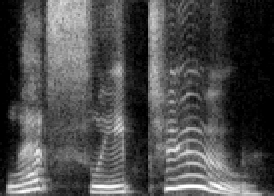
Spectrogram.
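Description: A woman's voice: fairly high pitch, huge pitch swings, drawn-out words, darkish tone, slightly rough, no room sound, pitched above the performer's own voice, heavily acted. A woman voicing a sensible, sleepy older sister who speaks patiently and a little wearily.

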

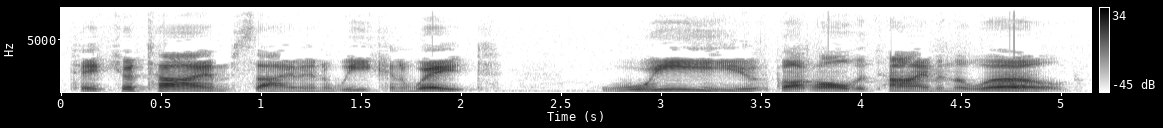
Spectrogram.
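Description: A man's voice: mid-range voice, very animated, moderate pace, breathy edge, phone-quality sound, voice pushed up. A man playing a smug, mocking villain in an audiobook, with a light, sneering voice. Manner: sneering, taunting. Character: sneering, mocking male villain, smugly patient.

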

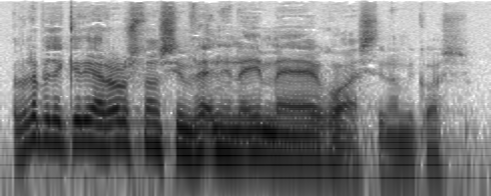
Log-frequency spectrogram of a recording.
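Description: A man acts an undercover officer in a radio play. He explains and reassures matter-of-factly in a medium voice with animated swings of pitch, dropping in small hesitant interjections. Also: natural voice. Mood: calm, explaining. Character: undercover policeman posing as a major, reassuring, matter-of-fact. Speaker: radio drama actor. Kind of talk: Greek radio play acting.

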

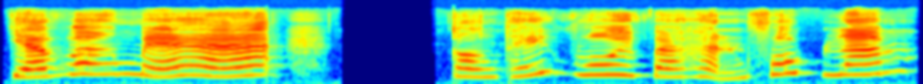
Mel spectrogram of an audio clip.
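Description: A sweet, high-voiced little girl. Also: normal speed, bright, forceful tone, no echo, clean studio sound. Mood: tender, wistful. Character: sweet sentimental little girl, devoted daughter. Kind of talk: children's cartoon dialogue.

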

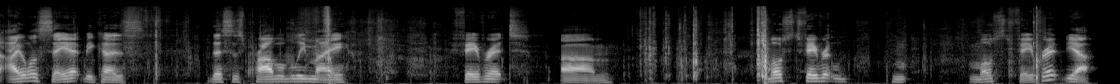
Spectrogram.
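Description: A man hosting a card-opening video, chatting casually and a little hoarse from a cold, often restarting phrases and laughing as he talks. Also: medium pitch, a bit bright, a little hiss or hum. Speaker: card-opening channel host. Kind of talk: casual unboxing chat. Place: indoors at a table, hands on camera.

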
